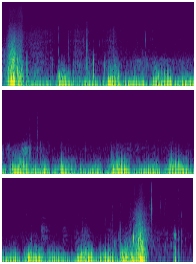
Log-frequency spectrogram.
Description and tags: DEEP INSIDE Creature
CAT, IN-OUT, CINEMATIC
